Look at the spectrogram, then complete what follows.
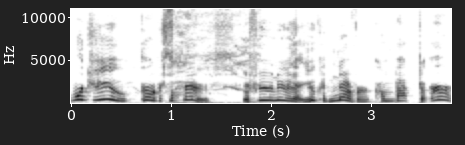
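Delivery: bad, very high, squeaky put-on voice.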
